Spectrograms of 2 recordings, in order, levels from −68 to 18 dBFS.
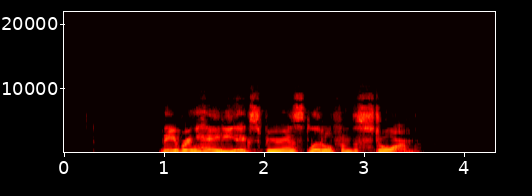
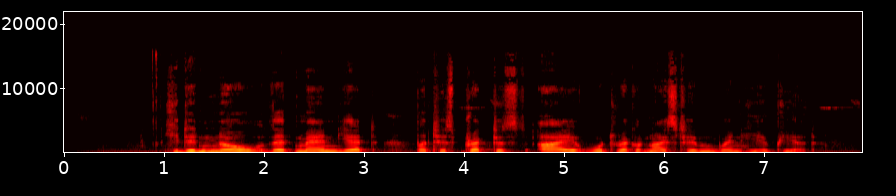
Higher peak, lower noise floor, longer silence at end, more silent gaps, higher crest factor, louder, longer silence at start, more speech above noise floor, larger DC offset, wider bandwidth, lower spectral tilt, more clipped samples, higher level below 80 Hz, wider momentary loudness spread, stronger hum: about the same, -10 dBFS vs -10 dBFS; first, under -90 dBFS vs -60 dBFS; first, 0.8 s vs 0.45 s; neither; second, 14 dB vs 20 dB; first, -22 LUFS vs -28 LUFS; about the same, 0.95 s vs 1 s; first, over 69 dB vs 32 dB; neither; second, 9.8 kHz vs 16 kHz; about the same, -4.5 dB/octave vs -5.5 dB/octave; neither; first, -70 dBFS vs -78 dBFS; second, 6 LU vs 13 LU; neither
